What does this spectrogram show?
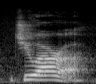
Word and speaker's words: Juara: So, oh, it says how to pronounce Huara. Juara. So I think you do pronounce the J. It's Indonesian. Juara.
